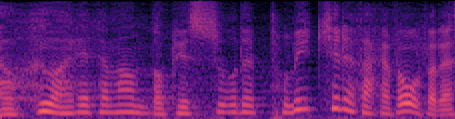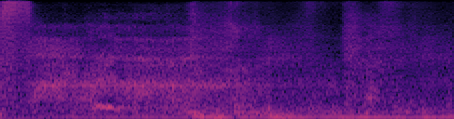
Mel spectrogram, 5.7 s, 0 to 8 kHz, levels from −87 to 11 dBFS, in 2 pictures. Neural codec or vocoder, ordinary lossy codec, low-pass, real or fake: codec, 16 kHz, 0.5 kbps, FunCodec, trained on LibriTTS, 25 frames a second; none; none; fake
